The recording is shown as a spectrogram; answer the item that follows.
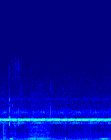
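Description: Faint, steady high-pitched trill of crickets singing.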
